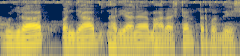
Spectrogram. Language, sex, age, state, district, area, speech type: Urdu, male, 45-60, Uttar Pradesh, Lucknow, rural, spontaneous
